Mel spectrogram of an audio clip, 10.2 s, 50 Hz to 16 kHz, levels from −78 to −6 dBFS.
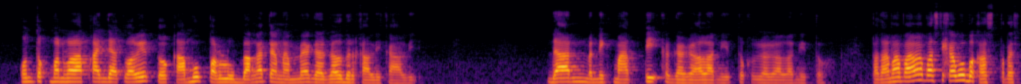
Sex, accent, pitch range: male, native, 130-160 Hz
